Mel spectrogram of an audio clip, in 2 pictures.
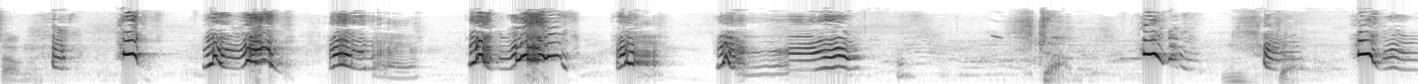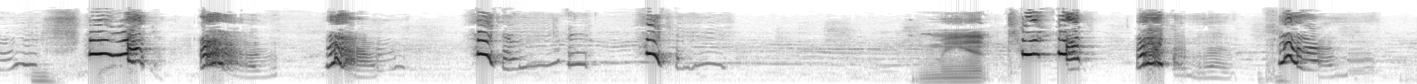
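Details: Pit bull puppy, a family pet, 'arguing' back at a person: rapid bursts of short, yappy barks and grumbling whines, about one every half second, with a brief lull near the middle and a drawn-out whine near the end.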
